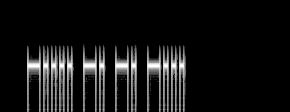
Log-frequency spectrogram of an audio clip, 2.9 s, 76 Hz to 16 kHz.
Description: Morse code, heard as a keyed tone, about 30 wpm, 700 Hz. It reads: 6NNB
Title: All Cut Numbers - 4-Digit 30wpm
